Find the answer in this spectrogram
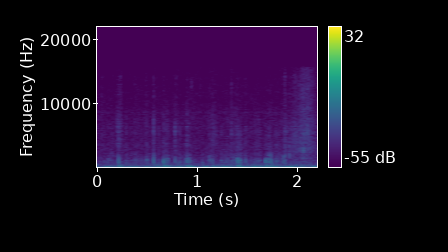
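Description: Faint scratching and small irregular ticks of a fine-tip pen writing on planner paper, over a low steady hum.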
